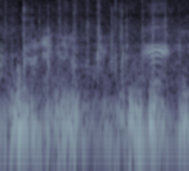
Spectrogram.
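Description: Distant shouting voices of players on a football pitch, short high calls over a low rumble of wind on the microphone.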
